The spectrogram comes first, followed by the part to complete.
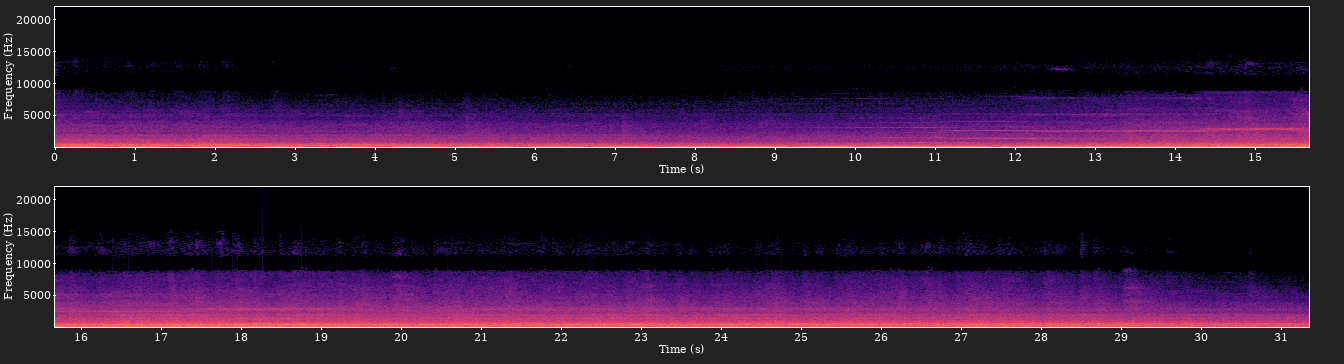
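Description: New York City subway train running in an underground station: steady rumble and low hum, with a faint high motor whine that steps upward in pitch about halfway through, when the sound is loudest.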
